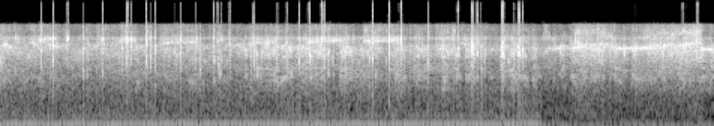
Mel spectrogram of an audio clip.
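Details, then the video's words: Swiftlets calling to roost: rapid dry clicks and sharp high chirps over a thin twittering wash; a low steady hum runs through most of it, then stops near the end as thin high twittering continues. "Suara Walet Inap"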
